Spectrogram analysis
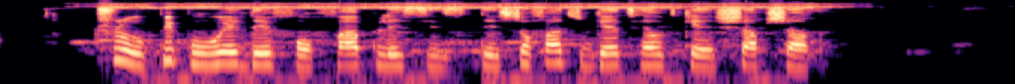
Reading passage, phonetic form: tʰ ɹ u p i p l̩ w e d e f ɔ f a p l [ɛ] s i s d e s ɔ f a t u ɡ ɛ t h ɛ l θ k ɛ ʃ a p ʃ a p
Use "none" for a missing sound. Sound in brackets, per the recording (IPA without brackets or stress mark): e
